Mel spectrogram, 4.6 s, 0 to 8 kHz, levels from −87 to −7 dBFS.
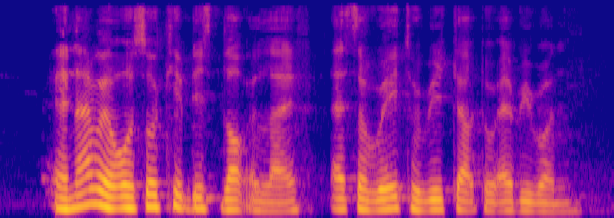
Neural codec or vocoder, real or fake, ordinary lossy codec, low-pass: codec, 16 kHz in and 24 kHz out, 2.2 kbps, FireRedTTS-2 codec; fake; MP3, 64 kbps; 7.2 kHz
